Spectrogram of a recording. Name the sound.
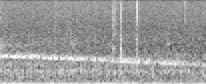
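ambulance siren passing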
